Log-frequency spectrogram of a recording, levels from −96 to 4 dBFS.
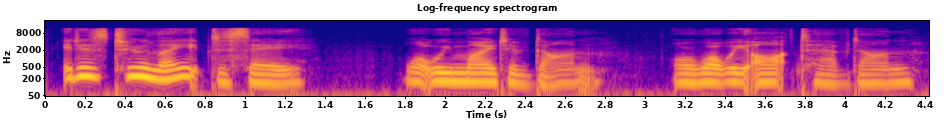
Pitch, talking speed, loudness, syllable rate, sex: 160 Hz, 245 wpm, -16 LUFS, 5.2 syllables/s, female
